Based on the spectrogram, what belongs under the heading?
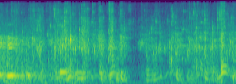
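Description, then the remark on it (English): Sugar water sloshing and splashing inside a jar being shaken, fairly loud, in irregular bursts with a brief lull partway through. “The more you shake, the more fun it is right now.”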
